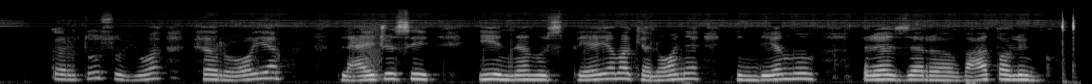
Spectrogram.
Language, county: Lithuanian, Kaunas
